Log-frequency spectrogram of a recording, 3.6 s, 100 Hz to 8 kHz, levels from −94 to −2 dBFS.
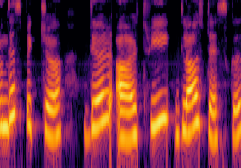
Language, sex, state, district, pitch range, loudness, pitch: English, female, Haryana, Rohtak, 235-320 Hz, -17 LUFS, 275 Hz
